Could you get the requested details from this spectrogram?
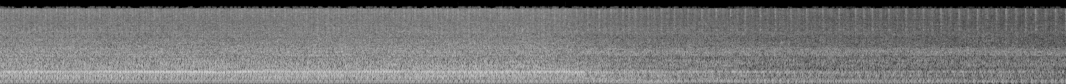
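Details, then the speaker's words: Craftsman lawn tractor small single-cylinder engine, first start after sitting over a year, cold start on choke with jump charger; settles from fast idle to steady even idle, no misses or knocks; normal idle, may be low on gas. "Running There it is. Idling pretty good. Yeah, I'm happy. This thing hasn't run in a long time."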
